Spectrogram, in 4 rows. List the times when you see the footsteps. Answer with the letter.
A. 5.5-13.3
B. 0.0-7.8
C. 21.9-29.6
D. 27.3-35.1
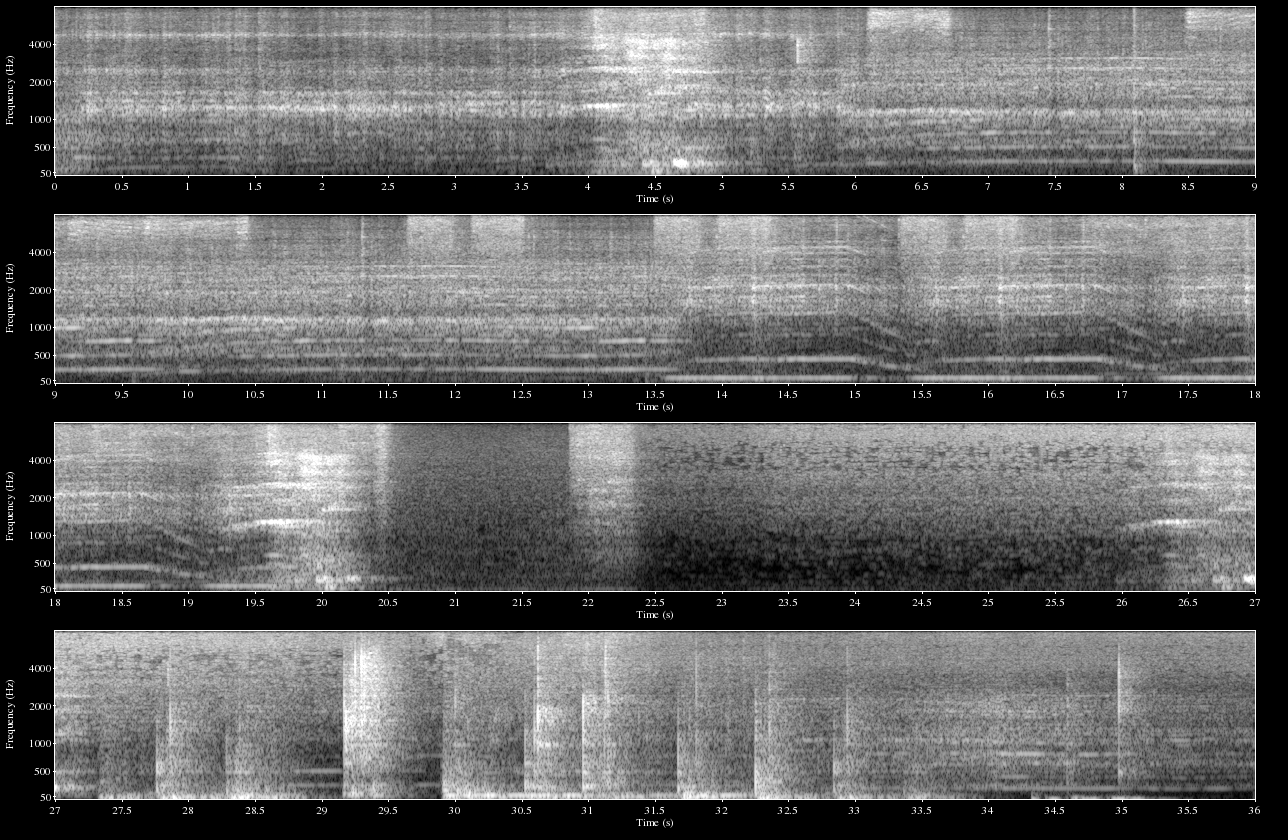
D.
